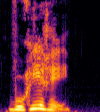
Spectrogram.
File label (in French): "vous rirez" French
